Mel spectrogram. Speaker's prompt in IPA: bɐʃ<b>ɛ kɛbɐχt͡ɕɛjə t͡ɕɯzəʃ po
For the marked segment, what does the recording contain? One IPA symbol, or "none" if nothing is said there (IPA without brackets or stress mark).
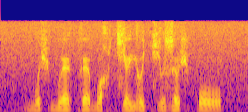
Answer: b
